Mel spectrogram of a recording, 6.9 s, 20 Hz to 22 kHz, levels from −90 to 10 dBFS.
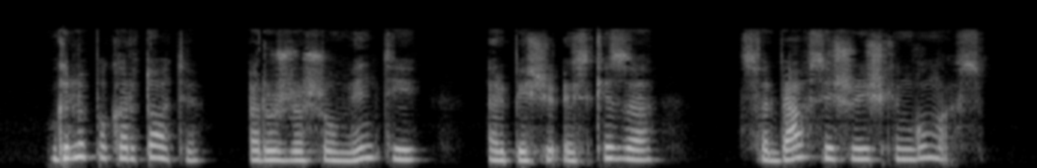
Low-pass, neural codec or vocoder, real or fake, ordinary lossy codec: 10.8 kHz; none; real; AAC, 32 kbps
